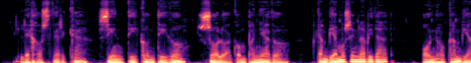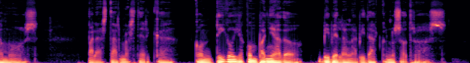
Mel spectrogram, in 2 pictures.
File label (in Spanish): navidad indicativo radio television voiceover; Indicativo navideño para emisoras de radio " Te invitamos"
